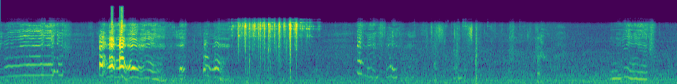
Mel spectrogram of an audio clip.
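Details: Male Basenji dog vocalizing in a car to ask for a potty break, recorded on an Android phone: wavering, whiny yodel-like cries with rich harmonics in short bursts, then quieter scattered whimpers over low car rumble.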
